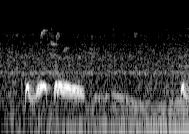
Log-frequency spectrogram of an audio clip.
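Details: Lure recording of a spotted dove cooing to draw replies from other doves: one phrase of two quick hooked notes and a long level-then-falling coo, a fainter echoing coo after, and the next phrase beginning.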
